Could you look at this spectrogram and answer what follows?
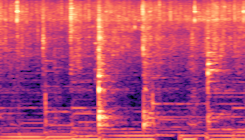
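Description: Cardamom, pepper, cashews and bay leaf fry in hot desi ghee for palua kheer. The oil sizzles steadily and close up, broken by repeated scraping stirs of a spoon in the pan.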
